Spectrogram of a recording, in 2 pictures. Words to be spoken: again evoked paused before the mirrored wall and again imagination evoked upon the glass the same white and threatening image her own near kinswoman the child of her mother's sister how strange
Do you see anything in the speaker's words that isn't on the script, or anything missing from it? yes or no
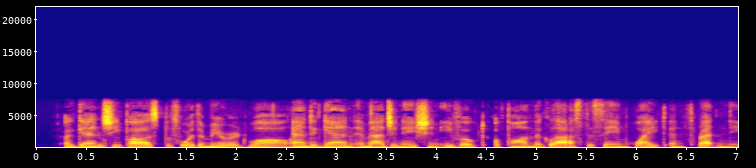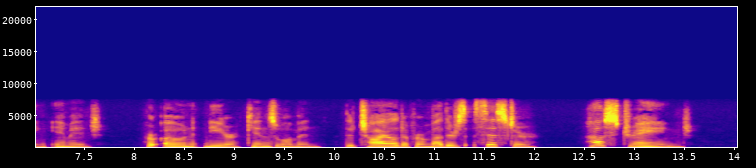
yes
